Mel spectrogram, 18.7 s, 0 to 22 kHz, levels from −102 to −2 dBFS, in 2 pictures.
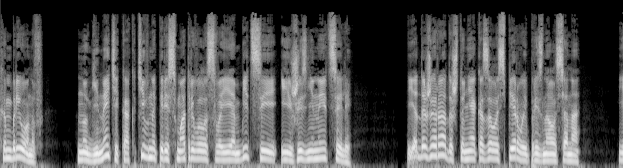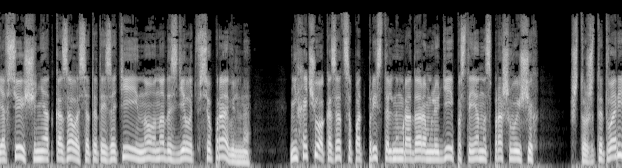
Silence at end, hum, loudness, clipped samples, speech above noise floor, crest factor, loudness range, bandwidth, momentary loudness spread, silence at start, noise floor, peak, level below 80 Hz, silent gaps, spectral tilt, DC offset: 0 s; none; -15 LUFS; under 0.1%; 54 dB; 12 dB; 2 LU; 16.5 kHz; 5 LU; 0 s; -68 dBFS; -2 dBFS; -40 dBFS; 5.95-6.01 s; -4 dB/octave; 0.1%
